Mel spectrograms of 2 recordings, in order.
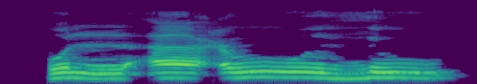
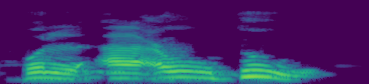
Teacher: jadi seperti digigit zu dan suaranya itu terseret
